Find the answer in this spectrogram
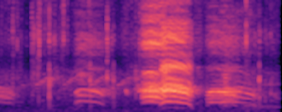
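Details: In a morning feeding squabble with wild birds, crows let out a few throaty caws, one much louder and longer than the rest, falling in pitch at its close.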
